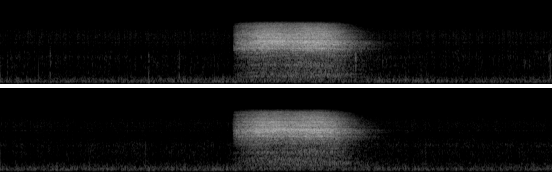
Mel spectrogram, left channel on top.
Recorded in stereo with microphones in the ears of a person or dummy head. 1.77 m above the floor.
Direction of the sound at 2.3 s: 30° right (ahead or behind).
